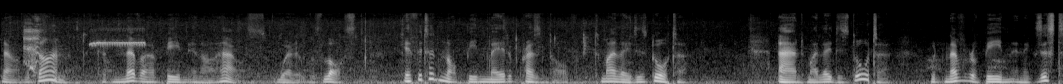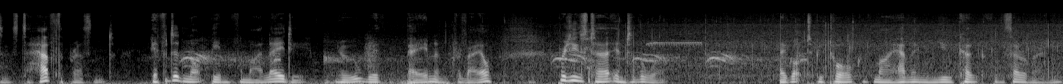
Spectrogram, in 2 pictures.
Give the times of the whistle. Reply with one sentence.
You can hear the whistle from 0.2 to 1.4 s and from 16.4 to 17.6 s.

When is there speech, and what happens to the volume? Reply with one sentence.
The speech can be heard from 0.0 to 17.3 s, at a steady volume; and briefly from 18.4 to 21.2 s.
